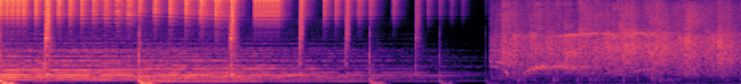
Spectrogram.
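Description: A sustained musical tone with sharp percussive hits fades out, then an audience breaks into steady, dense applause that continues at moderate loudness to the end.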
